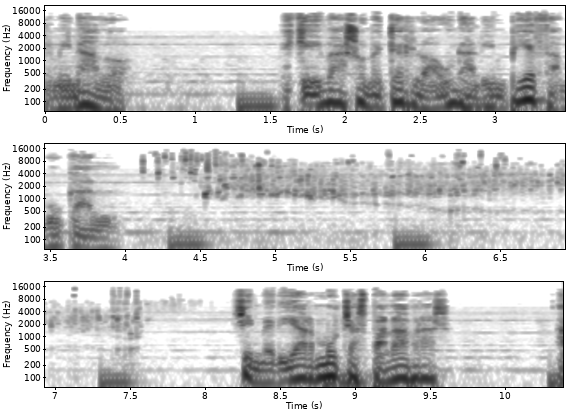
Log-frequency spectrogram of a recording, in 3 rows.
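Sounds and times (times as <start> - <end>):
speech: 0.2 - 0.7, 1.6 - 4.0, 8.2 - 9.7
water pouring: 4.1 - 8.0.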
